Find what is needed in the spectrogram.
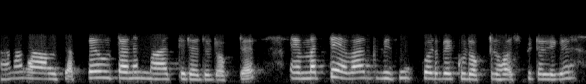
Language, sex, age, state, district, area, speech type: Kannada, female, 18-30, Karnataka, Davanagere, urban, conversation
